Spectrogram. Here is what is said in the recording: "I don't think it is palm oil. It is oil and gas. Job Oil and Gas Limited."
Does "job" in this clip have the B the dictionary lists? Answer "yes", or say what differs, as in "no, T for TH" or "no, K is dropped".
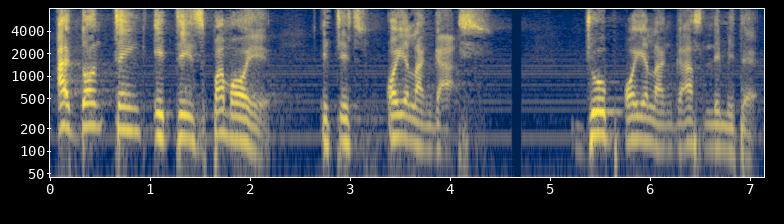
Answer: yes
